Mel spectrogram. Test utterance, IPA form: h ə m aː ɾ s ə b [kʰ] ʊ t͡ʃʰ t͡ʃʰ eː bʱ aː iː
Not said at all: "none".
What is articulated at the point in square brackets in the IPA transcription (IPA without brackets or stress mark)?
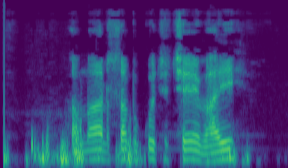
k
